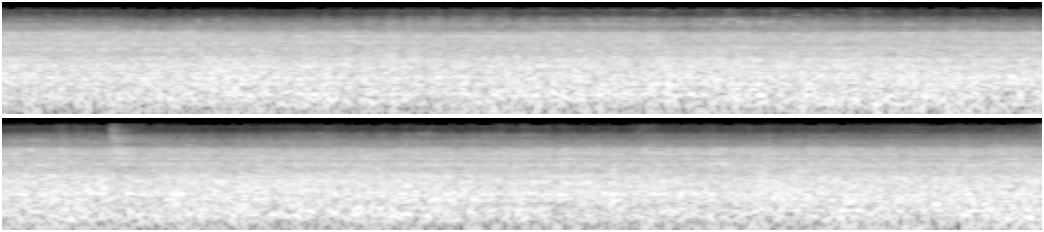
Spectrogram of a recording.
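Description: Long container freight train rolling past, its flat wagons making a steady noise of wheels on rail.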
